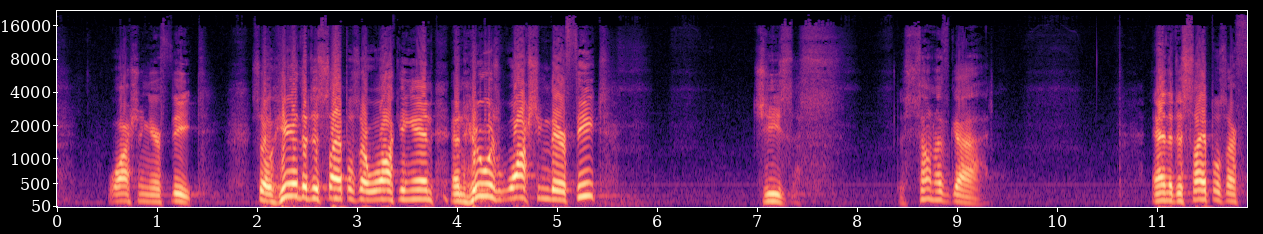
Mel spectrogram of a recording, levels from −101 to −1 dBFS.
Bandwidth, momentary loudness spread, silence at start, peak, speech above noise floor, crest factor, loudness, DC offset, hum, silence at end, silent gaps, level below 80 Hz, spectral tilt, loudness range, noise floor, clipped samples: 16.5 kHz; 11 LU; 0.55 s; 0 dBFS; 46 dB; 14 dB; -12 LUFS; under 0.1%; none; 0.1 s; none; -50 dBFS; -6.5 dB/octave; 12 LU; -58 dBFS; under 0.1%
